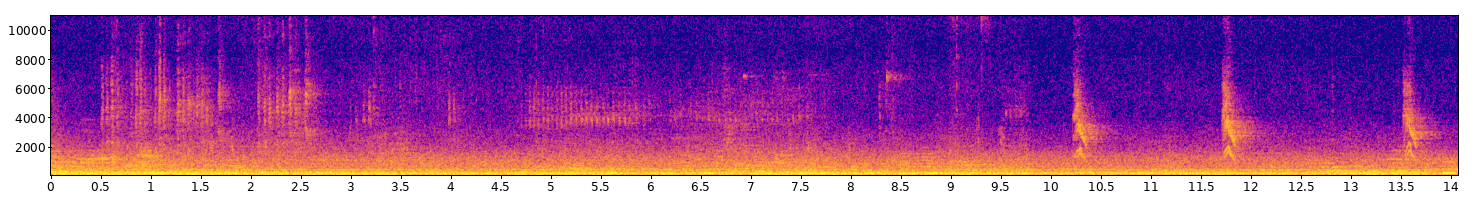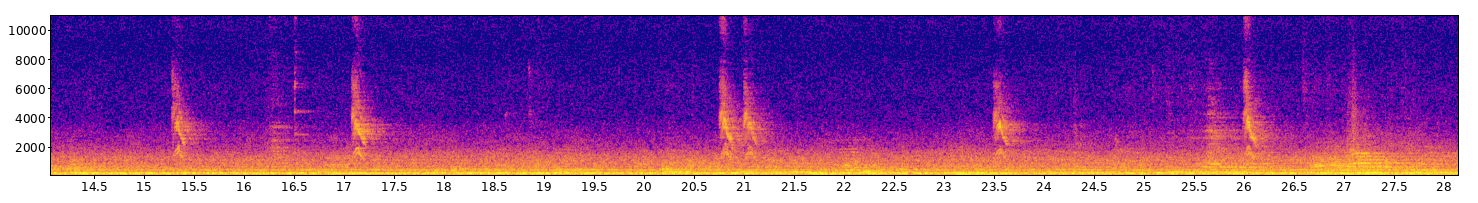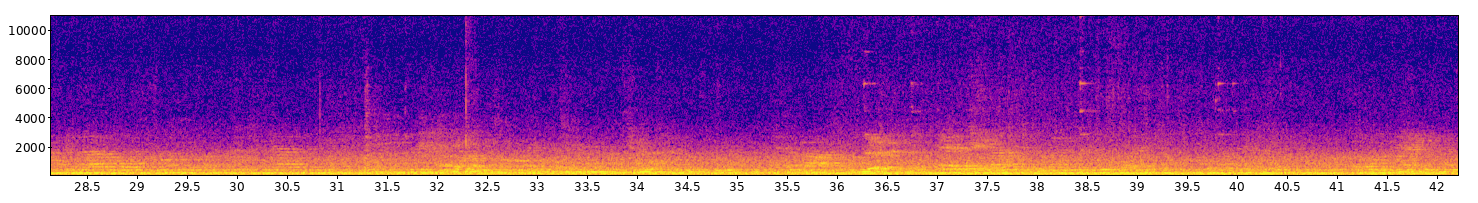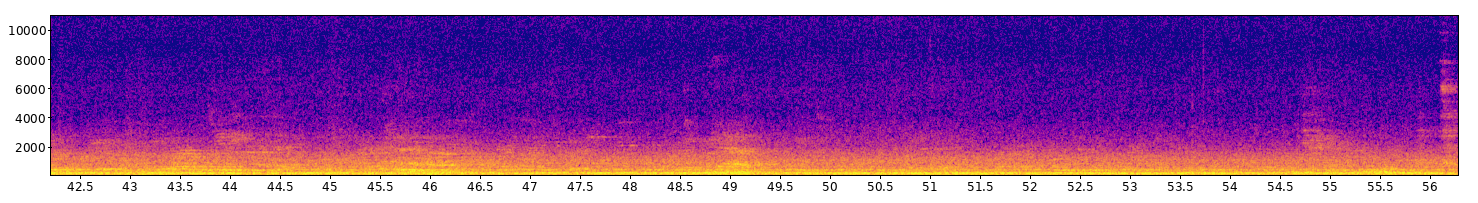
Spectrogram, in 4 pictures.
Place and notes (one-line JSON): {"title": "Schwartzkopffstraße, Berlin, Germany - Kirschbaum mit Bienen und anderen Insekten", "date": "2020-04-12 13:00:00", "description": "Ein Sonntagmittag während des Corona-Lockdowns, ein Kirschbaum in voller Blüte mit, offenbar, Tausenden Insekten, vor allem Honigbienen.\nA Sunday noon during the Corona-lockdown, thousands of all kinds of bees in a fully flowering cherry-tree.\nUna domenica al mezzogiorno durante il cosi detto lockdown, migliaia di una grossa varieta di api in un albero di ciliege.", "latitude": "52.53", "longitude": "13.38", "altitude": "38", "timezone": "Europe/Berlin"}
